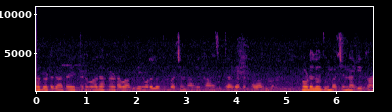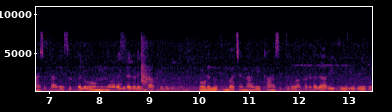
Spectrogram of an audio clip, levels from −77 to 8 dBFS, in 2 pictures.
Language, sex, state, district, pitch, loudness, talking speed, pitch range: Kannada, female, Karnataka, Raichur, 205 Hz, -32 LUFS, 120 wpm, 205-210 Hz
